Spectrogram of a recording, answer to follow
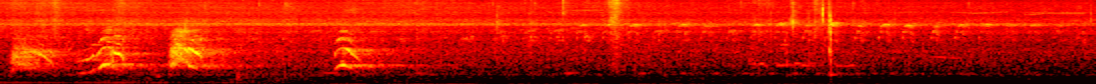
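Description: Young chimpanzee giving four or five short hooting calls in the first few seconds, each rising then falling in pitch. A steady high insect whine and a few faint clicks follow.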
